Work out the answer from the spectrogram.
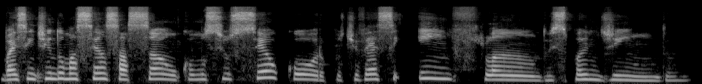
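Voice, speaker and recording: Brazilian female meditation guide: soothing delivery, higher-pitched and clearly bright, gentle instructions with generous pauses. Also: dry recording.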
